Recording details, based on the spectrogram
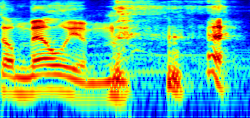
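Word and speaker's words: Omeluum: It's pronounced a little bit differently than it's spelled, but it starts with an M. It starts with an O. It's Omelium.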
